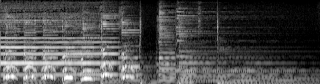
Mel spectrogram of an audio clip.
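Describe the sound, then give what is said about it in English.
A quick run of pitched, yelping barks follows a tune in steady rhythm over an organ-like musical backing, then gives way to sustained accompaniment with no barking. “I'll play them barking dogs all day, but please don't make me play that grandma song.”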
